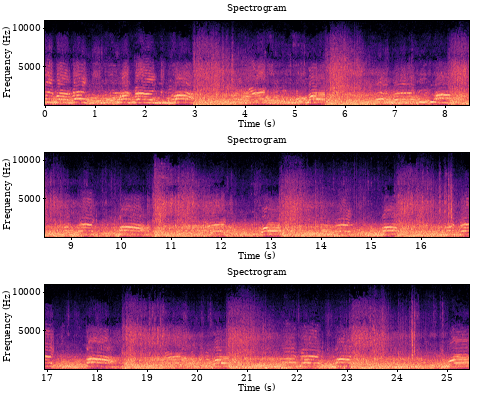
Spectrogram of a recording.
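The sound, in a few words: sound of battle with artillery and gunfire in a film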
